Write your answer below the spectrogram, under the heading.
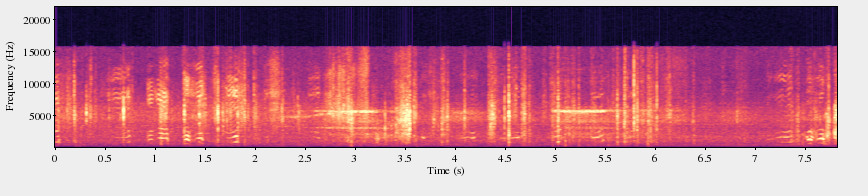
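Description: Yorkshire terrier puppies playing, giving short high squeaks and whimpers, mostly about one to two seconds in, over the scratching and rustling of newspaper under their paws.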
